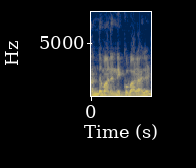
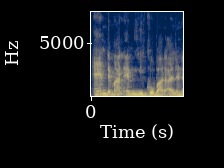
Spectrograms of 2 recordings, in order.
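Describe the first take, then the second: First: The first vowel sounds like 'uh'. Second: The first vowel sounds like 'eh'. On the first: The speaker calls it right. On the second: The speaker calls it wrong.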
